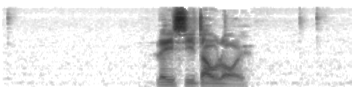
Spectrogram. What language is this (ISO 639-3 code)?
yue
